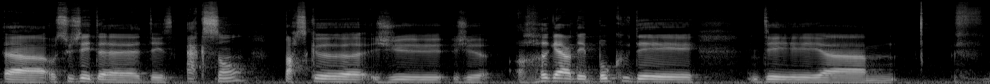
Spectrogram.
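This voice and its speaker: A man from the United States with an American accent, a native English speaker, talking casually to viewers and haltingly searching for his words in a second language. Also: mid-range voice, clean tone. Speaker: video blogger practising French.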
